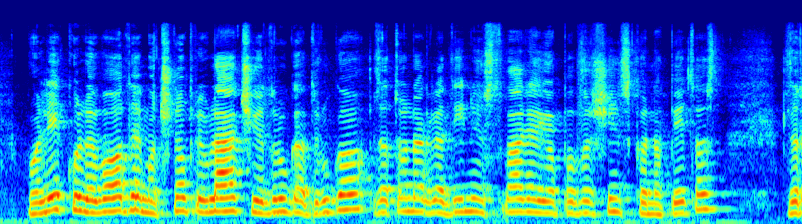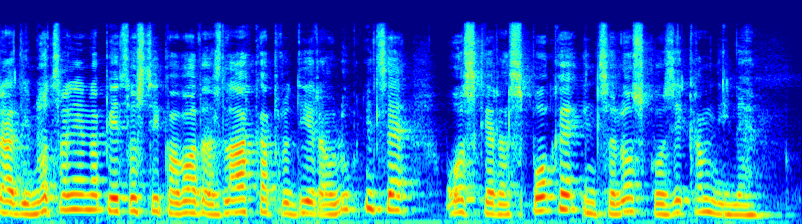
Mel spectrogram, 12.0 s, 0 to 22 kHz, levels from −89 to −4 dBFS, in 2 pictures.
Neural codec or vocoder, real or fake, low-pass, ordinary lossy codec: vocoder, 44.1 kHz, 128 mel bands, Pupu-Vocoder; fake; 14.4 kHz; none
